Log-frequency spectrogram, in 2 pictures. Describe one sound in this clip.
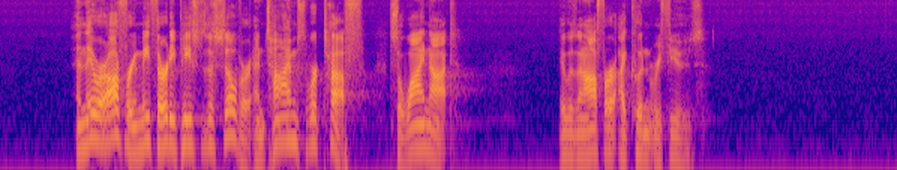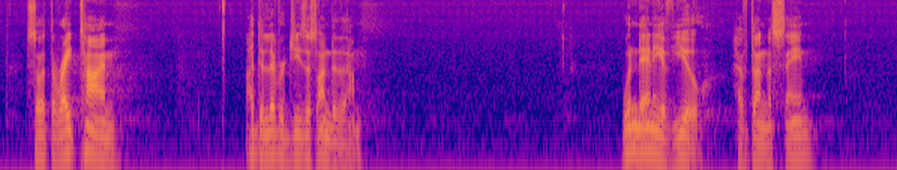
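A man speaks slowly and dramatically, in bursts between pauses, in a large echoing hall.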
